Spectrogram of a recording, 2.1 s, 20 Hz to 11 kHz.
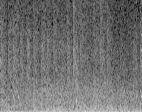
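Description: A machine gun turret in the 8-Bit Armies strategy game firing continuously, a loud, dense rattle of rapid shots packed together over a short stretch with no talking.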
